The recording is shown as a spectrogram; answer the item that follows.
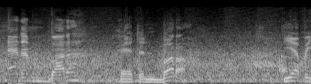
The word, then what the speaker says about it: Edinburgh: Edinburgh. Yeah, but you've got to start off with Eden and then Borough and then combine them together and go Edinburgh. Edinburgh.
